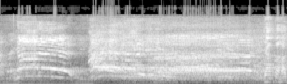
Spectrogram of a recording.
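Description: Large crowd at a Pakistani religious gathering chanting slogans in loud unison, voices rising and falling in sustained surges with a brief break near the two-second mark, carrying on without pause to the end.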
